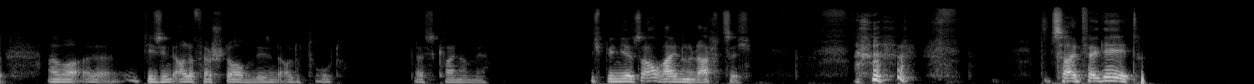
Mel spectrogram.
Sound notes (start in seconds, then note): 8.5 laughing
